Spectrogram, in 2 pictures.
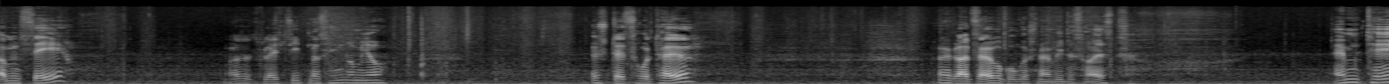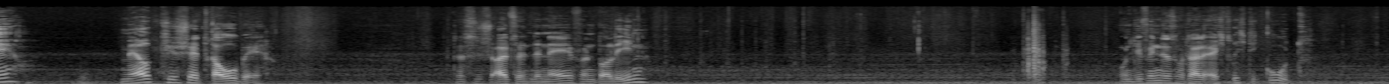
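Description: A car engine hums low and steady from inside.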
